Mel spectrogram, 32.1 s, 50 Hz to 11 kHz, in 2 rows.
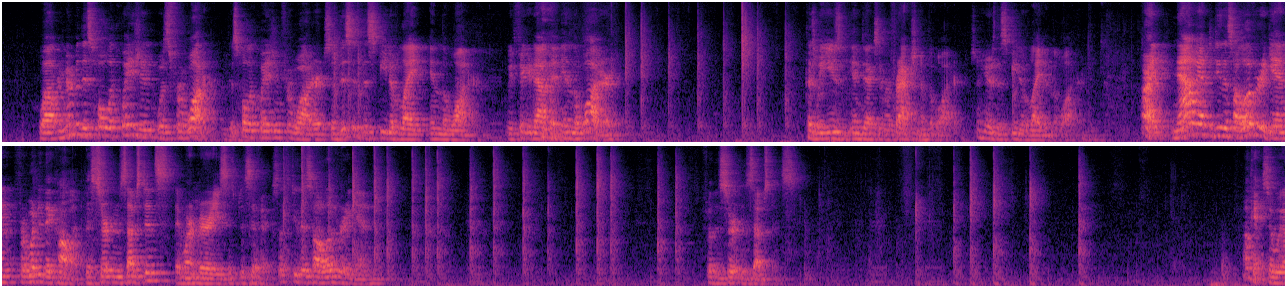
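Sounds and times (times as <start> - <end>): chalk tapping and scratching: 7.6 - 10.1, 19.5 - 24.8, 26.0 - 30.8.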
